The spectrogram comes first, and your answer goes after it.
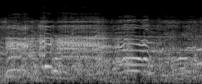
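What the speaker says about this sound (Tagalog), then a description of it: "Daghan jud kay manok diri mga idol." Several hens cluck and squawk close by as a rooster's crow rises and falls among them, a lively, continuous flock sound at a chicken seller's in Mantalungon, Barili, Cebu.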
